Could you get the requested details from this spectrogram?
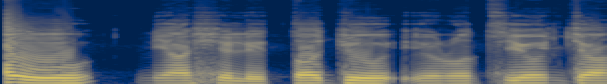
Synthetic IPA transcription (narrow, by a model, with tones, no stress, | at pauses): wo˨˦ | nĩ˧a˧ʃe˧le˨tɔ˦d͡ʒu˦ḭ˧ɾ̃ũ˧tʰi˦o˦n̩˦d͡ʒa˦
